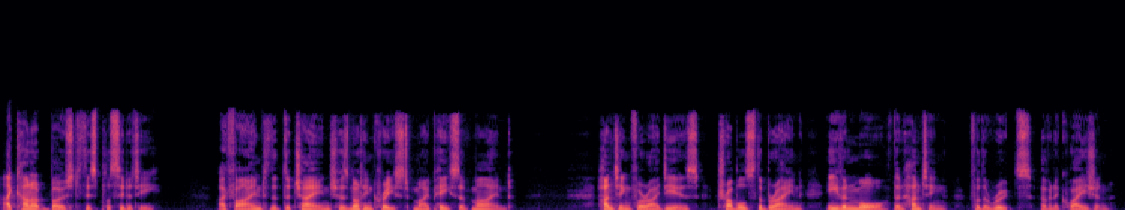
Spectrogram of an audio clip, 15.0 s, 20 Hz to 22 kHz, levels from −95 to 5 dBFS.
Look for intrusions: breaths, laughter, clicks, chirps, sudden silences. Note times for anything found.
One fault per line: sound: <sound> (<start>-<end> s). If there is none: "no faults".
no faults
